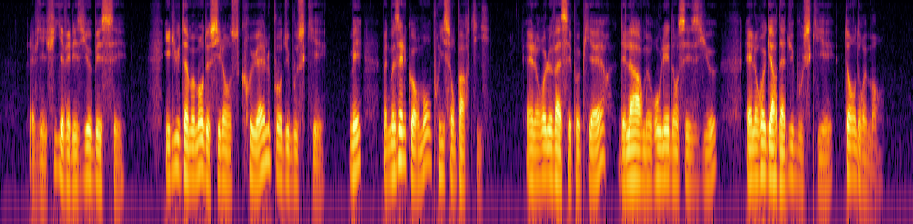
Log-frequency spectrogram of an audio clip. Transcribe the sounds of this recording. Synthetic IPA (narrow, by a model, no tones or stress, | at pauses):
lʔa̰vjɛjfijavɛlezjøbese | ilyt̪ɛ̃mɔmɑ̃d̪əsilɑ̃skχyɛlpuʁd̪ybuskʲjḛ | mɛ | mad̪mwazɛlkɔʁmɔ̃pχisɔ̃paʁt̪ʰi | ɛlʁələvasepɔpjɛʁ | d̪elaʁmʁuled̪ɑ̃sezjø | ɛlʁəɡaʁd̪ad̪ybuskʲje | t̪ɑ̃d̪ʁəmɑ̰̃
